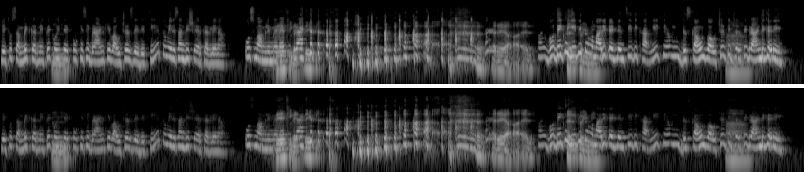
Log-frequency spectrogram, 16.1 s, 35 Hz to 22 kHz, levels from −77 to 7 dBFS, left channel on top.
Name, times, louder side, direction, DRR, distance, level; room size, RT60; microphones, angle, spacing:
voice 1, 0.0-4.5 4.9-7.2 9.1-9.2 9.7-9.9 10.8-15.6, left 6 dB, 65° left, 0.4 m, -30 dB
voice 2, 1.0-1.3 5.5-6.4 7.7-10.6 11.3-11.9 14.5-14.9, right 1 dB, 20° right, 0.9 m, -33 dB
21.0 x 7.5 x 3.0 m
head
